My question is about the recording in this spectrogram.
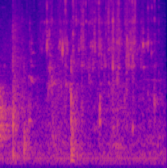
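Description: Oil-and-vinegar dressing sloshing faintly inside a capped glass carafe as it is shaken to mix into a vinaigrette.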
